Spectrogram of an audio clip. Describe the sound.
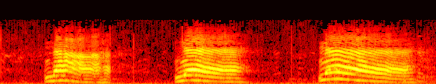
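Three goat-like bleats, each lasting over half a second with a wavering, falling pitch, come at roughly even intervals and sound thin and narrow, as if heard through a telephone.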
